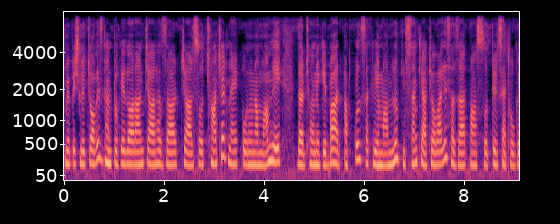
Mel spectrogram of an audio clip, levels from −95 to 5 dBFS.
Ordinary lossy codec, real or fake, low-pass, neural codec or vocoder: none; fake; 7.2 kHz; codec, 44.1 kHz, 3.4 kbps, Pupu-Codec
